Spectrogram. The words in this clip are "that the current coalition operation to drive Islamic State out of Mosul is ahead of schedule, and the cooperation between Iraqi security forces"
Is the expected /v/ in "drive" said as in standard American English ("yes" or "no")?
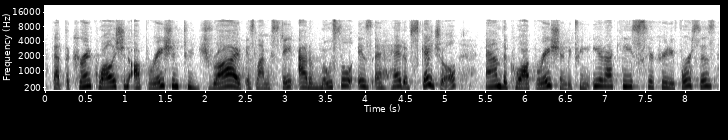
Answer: yes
